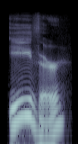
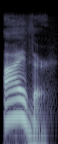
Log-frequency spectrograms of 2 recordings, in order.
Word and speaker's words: either: You can say either or either. Both pronunciations are correct in American and British English.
